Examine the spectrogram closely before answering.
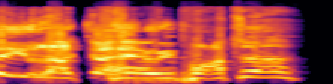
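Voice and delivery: put-on British accent teasing like a wizard fan; British accent playing a Harry Potter fan. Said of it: "I was thinking Harry Potter".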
